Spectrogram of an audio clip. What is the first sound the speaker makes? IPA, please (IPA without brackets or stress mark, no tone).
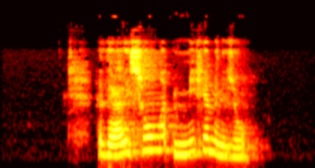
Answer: ð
